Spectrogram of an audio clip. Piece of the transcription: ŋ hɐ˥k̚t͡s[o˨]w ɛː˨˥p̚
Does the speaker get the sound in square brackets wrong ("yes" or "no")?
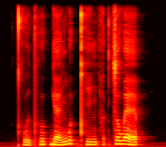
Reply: yes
